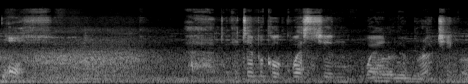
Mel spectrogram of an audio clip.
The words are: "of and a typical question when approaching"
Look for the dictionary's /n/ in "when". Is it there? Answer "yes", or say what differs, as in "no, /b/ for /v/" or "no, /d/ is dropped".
no, /n/ is dropped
